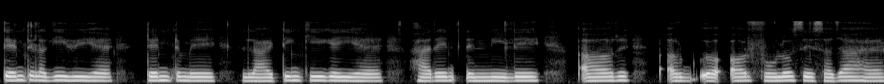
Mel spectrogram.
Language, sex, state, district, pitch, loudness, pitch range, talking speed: Hindi, female, Goa, North and South Goa, 175 Hz, -13 LUFS, 170-185 Hz, 135 wpm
